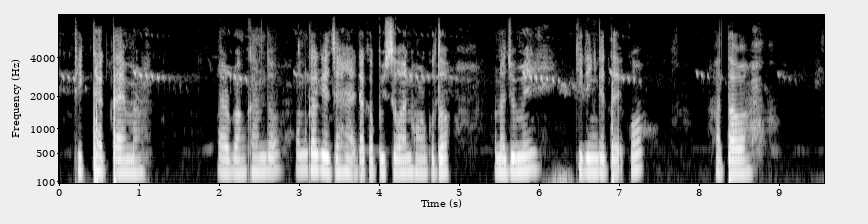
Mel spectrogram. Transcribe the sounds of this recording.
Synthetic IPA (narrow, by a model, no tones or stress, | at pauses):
ʈʰik̚ʈʰak̚t̪ajma | aɾbaŋkʰand̪ɔɔnkaɡɛd͡ʒaɦɛaʔdakapujsɔwanɦɔɾkɔd̪ɔ | ɔnad͡ʒumɛkiɾiŋɡɛt̪ɛ̰ʔkɔ | hat̪awa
